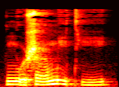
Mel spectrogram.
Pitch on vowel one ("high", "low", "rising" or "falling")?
low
